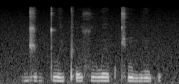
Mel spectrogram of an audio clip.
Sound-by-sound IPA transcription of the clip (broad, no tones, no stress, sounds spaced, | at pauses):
d͡ʒ ø b tʷ e j pʼ e sʷ e w e p cʰ ũ b ẽ p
